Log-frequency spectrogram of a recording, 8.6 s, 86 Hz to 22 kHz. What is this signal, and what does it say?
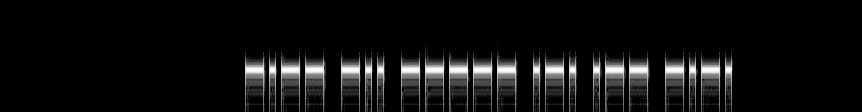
Morse code, heard as a keyed tone, about 20 wpm, 700 Hz. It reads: YD0RWC
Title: DXCC-100 Call Signs - 6 Characters - Repeated 2x - 20wpm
